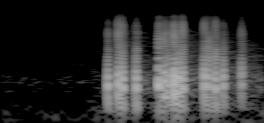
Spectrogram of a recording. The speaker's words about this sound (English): Let's turn the sound way up. These are my fireworks. Yeah, all right.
